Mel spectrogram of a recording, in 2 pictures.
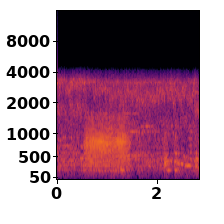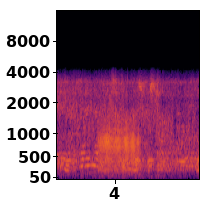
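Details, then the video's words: Sleeping Chihuahua snoring softly indoors: two raspy, nasal breaths about three seconds apart, each lasting under a second, over a faint room hiss. "Schnarchender Chihuahua"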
